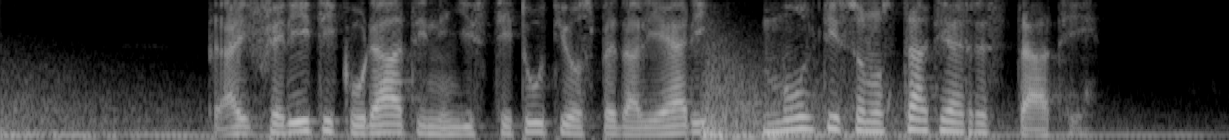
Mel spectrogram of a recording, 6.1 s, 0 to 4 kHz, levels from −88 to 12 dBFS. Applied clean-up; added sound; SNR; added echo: none; Drum; 10 dB; none.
